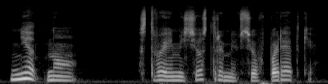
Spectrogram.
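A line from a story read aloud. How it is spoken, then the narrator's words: Calm. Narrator (Russian): спокойно сообщил Дэн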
